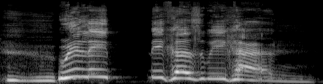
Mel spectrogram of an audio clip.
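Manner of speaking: put-on slow, drawn-out southern accent; lightly put-on southern drawl, slow. Elves answering why they leap, in a mild southern accent. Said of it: "in their southern accent".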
